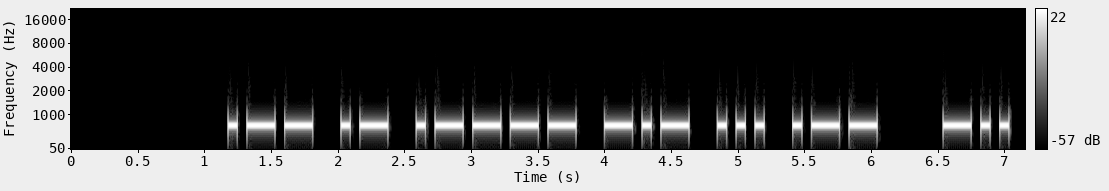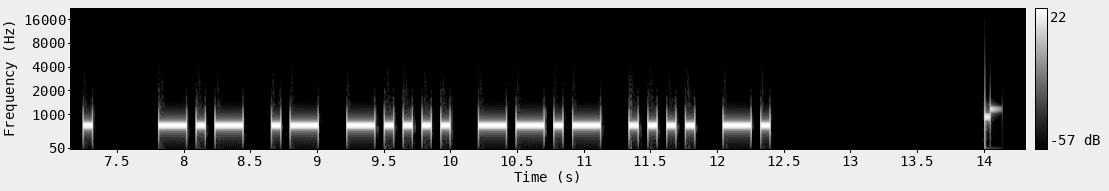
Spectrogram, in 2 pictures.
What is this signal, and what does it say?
Morse code, heard as a keyed tone, about 17 wpm, 700 Hz. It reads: WA1KSW DE KA6QHN
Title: USA Callsign DE Callsign - 6 Characters - 17wpm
